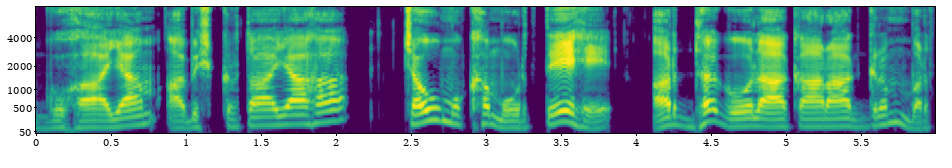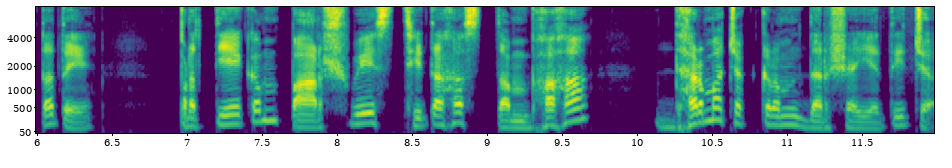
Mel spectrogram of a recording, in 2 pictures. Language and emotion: Sanskrit, neutral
